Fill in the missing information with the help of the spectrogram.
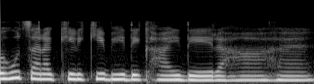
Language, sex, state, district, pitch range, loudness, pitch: Hindi, female, Jharkhand, Palamu, 195-240 Hz, -13 LUFS, 210 Hz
